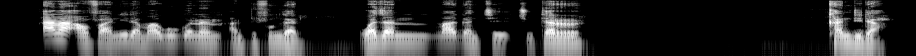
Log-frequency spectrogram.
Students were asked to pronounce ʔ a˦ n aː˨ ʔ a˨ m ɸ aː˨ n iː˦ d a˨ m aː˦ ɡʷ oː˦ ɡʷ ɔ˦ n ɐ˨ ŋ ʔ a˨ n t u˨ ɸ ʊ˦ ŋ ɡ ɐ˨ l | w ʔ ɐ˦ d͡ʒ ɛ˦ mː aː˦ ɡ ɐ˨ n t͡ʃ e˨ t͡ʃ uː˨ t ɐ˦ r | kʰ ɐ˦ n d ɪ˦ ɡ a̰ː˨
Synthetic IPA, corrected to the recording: ʔ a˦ n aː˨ ʔ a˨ m ɸ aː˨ n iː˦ d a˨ m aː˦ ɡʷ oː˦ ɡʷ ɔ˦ n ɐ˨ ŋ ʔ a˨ n t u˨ ɸ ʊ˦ ŋ ɡ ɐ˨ l | w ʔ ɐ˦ d͡ʒ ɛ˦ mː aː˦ ɡ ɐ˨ n t͡ʃ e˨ t͡ʃ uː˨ t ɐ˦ r | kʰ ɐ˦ n d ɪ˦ d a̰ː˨

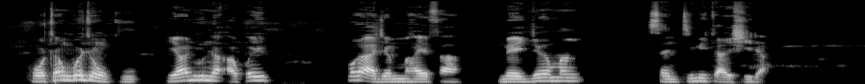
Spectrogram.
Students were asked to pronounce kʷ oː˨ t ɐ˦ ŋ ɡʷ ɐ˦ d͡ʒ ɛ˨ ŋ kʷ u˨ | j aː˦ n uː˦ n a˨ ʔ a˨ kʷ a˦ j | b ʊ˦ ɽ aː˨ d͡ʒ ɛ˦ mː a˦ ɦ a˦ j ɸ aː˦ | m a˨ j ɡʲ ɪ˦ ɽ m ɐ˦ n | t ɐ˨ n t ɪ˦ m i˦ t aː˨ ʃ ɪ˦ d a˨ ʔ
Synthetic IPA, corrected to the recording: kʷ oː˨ t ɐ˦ ŋ ɡʷ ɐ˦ d͡ʒ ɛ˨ ŋ kʷ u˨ | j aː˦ n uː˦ n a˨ ʔ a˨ kʷ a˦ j | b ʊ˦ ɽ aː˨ d͡ʒ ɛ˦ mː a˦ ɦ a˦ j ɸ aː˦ | m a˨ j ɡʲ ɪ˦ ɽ m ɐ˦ n | s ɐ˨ n t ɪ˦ m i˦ t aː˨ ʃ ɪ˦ d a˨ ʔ

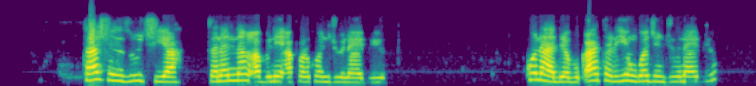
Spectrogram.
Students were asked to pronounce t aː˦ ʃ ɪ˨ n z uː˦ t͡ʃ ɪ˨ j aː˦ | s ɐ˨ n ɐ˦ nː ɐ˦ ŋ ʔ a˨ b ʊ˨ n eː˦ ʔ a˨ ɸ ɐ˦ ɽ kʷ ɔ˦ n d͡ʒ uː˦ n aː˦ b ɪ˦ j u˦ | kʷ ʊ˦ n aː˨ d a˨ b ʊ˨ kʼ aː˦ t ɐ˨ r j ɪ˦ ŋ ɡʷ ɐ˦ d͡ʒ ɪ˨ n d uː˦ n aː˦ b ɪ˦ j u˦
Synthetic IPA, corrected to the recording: t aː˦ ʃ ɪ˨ n z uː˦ t͡ʃ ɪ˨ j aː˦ | s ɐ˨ n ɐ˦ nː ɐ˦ ŋ ʔ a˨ b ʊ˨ n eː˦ ʔ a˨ ɸ ɐ˦ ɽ kʷ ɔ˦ n d͡ʒ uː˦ n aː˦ b ɪ˦ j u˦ | kʷ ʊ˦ n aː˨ d a˨ b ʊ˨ kʼ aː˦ t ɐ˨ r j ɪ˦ ŋ ɡʷ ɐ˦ d͡ʒ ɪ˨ n d͡ʒ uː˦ n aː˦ b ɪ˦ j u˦

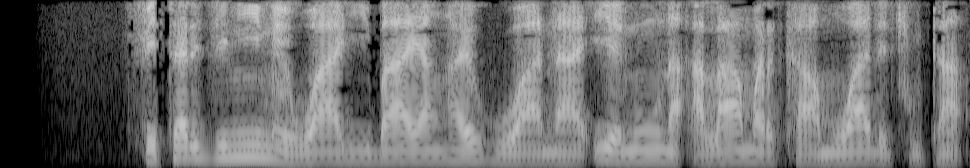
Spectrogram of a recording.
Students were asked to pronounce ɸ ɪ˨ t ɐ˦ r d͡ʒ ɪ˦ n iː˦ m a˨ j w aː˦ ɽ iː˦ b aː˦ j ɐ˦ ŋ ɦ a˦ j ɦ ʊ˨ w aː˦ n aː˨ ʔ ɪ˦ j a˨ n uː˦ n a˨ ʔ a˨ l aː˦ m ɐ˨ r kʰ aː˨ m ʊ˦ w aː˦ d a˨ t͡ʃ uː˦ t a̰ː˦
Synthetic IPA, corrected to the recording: ɸ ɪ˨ t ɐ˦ r d͡ʒ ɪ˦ n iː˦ m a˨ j w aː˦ ɽ iː˦ b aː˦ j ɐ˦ ŋ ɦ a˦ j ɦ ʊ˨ w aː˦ n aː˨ ʔ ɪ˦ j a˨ n uː˦ n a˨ ʔ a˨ l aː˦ m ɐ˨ r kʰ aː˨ m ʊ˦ w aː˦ d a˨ t͡ʃ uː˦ t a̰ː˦

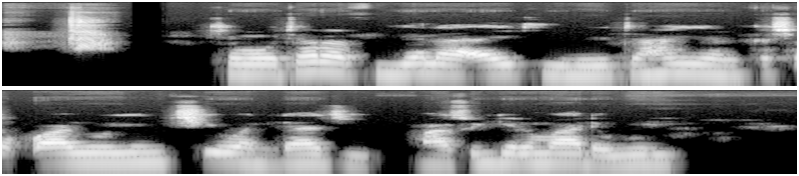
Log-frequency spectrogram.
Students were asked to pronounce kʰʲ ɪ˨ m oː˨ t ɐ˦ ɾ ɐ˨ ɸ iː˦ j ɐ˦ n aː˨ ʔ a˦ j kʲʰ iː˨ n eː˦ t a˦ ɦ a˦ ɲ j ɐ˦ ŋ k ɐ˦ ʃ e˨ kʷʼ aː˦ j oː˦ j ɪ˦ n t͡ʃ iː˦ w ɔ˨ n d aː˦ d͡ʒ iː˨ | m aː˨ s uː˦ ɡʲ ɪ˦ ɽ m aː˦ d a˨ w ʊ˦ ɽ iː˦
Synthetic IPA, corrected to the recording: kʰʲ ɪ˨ m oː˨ t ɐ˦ ɾ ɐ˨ ɸ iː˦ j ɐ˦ n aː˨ ʔ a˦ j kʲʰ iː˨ n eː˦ t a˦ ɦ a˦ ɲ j ɐ˨ ŋ k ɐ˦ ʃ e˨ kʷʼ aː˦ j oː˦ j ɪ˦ n t͡ʃ iː˦ w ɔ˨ n d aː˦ d͡ʒ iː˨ | m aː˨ s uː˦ ɡʲ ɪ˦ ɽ m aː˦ d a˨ w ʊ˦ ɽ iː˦

